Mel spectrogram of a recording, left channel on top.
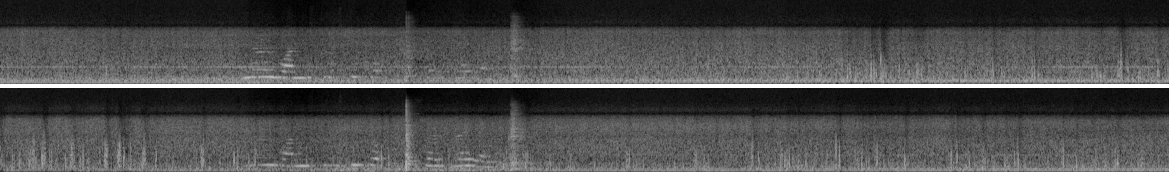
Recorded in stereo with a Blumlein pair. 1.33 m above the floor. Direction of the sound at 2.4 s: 35° left.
